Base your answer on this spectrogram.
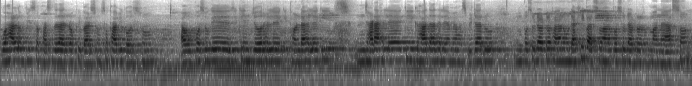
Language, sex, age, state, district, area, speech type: Odia, female, 60+, Odisha, Balangir, urban, spontaneous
